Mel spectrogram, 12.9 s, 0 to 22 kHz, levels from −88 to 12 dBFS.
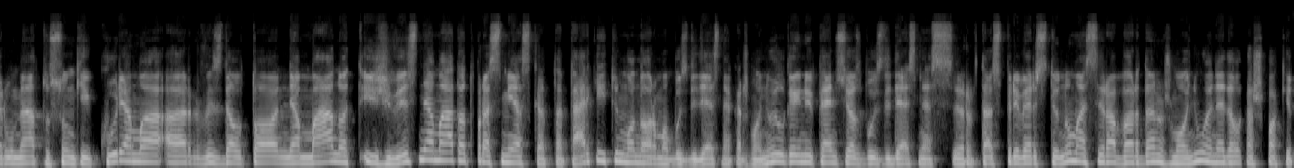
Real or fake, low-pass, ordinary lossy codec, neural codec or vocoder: real; 14.4 kHz; Opus, 24 kbps; none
